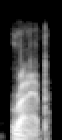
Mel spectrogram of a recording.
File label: "repp", British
